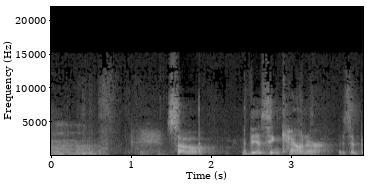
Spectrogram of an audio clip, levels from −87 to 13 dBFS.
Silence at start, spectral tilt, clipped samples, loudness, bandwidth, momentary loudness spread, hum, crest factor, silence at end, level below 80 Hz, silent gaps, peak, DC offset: 0 s; -1.5 dB/octave; under 0.1%; -24 LUFS; 15.5 kHz; 16 LU; none; 22 dB; 0 s; -72 dBFS; none; -4 dBFS; under 0.1%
